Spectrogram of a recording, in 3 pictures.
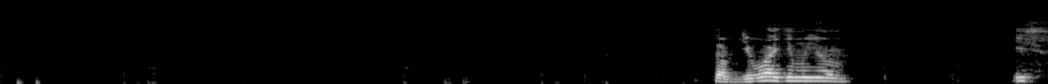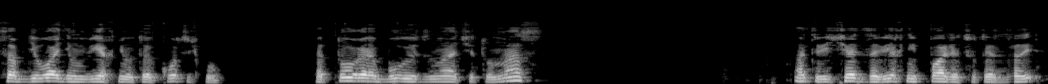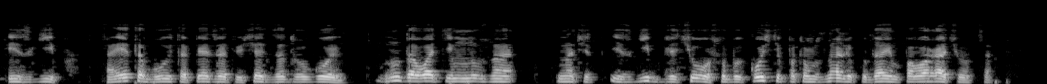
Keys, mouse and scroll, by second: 0.3 g, 1.7-4.5 middle drag, 4.6 g, 6.2 click, 7.6-9.2 right drag, 9.2 middle click, 10.5 click, 14.7-18.0 middle drag, 19.0 g, 22.6 g, 25.6 g, 27.0-28.1 middle drag, 29.8 click, 31.1 e.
